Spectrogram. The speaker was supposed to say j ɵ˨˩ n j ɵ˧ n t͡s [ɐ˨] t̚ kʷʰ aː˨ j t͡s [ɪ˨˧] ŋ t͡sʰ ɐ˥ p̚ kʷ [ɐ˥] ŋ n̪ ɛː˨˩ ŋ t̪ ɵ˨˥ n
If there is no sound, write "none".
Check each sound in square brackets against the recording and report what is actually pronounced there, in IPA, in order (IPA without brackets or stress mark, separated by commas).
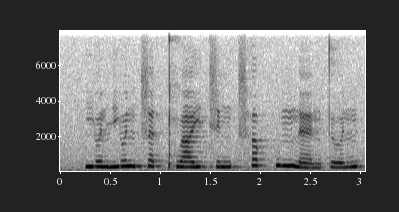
ɐ˧, ɪ˨˧, ɐ˥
